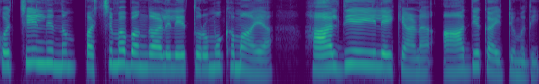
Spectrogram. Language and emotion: Malayalam, neutral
